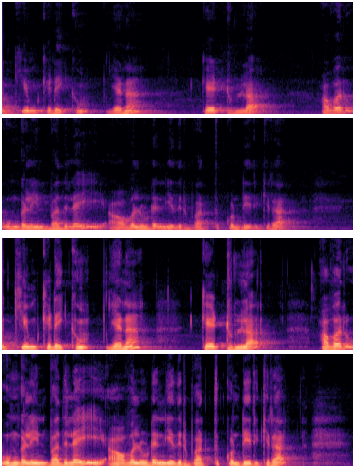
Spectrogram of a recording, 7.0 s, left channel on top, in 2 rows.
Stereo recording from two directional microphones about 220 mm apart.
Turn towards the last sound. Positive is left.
turn(degrees=-50)  # may be behind; listen again after turning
